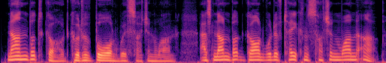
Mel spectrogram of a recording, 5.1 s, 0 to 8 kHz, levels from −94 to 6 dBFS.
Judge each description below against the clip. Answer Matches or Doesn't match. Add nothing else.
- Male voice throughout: Matches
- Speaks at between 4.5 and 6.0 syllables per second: Matches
